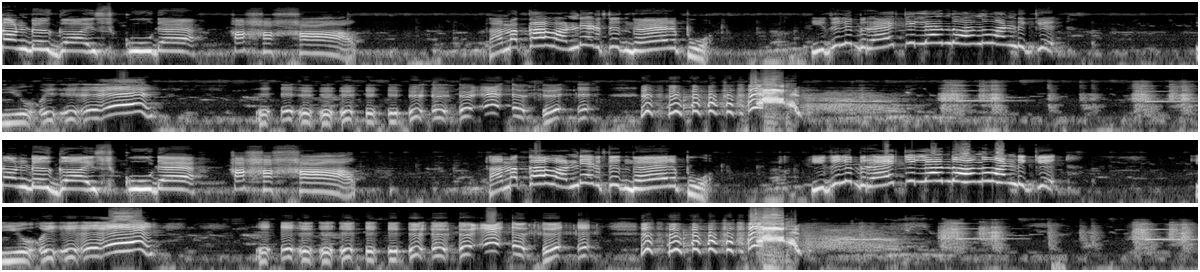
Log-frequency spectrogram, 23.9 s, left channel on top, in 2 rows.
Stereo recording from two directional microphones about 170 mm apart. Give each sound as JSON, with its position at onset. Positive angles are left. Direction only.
{"t": 0.2, "sound": "a sound", "side_deg": -15}
{"t": 0.5, "sound": "child singing", "side_deg": -30}
{"t": 4.9, "sound": "baby laughter", "side_deg": -10}
{"t": 5.6, "sound": "a sound", "side_deg": -30}
{"t": 6.1, "sound": "a child's voice", "side_deg": -40}
{"t": 6.8, "sound": "baby laughter", "side_deg": -15}
{"t": 8.0, "sound": "a child's voice", "side_deg": 15}
{"t": 8.3, "sound": "baby laughter", "side_deg": -10}
{"t": 11.9, "sound": "a woman's voice", "side_deg": 5}
{"t": 12.1, "sound": "baby laughter", "side_deg": -20}
{"t": 14.3, "sound": "laughter", "side_deg": 10}
{"t": 14.8, "sound": "baby laughter", "side_deg": -15}
{"t": 20.0, "sound": "a sound", "side_deg": 10}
